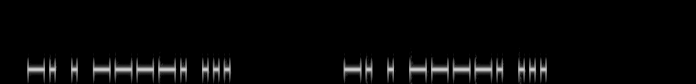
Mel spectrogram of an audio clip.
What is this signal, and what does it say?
Morse code, heard as a keyed tone, about 22 wpm, 700 Hz. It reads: NE9S NE9S
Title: USA Call Signs - 4 Characters - Repeated 2x - 22wpm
